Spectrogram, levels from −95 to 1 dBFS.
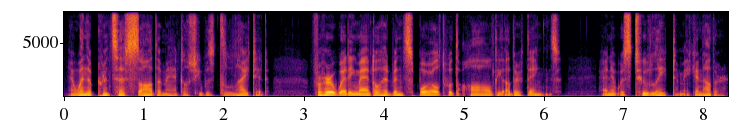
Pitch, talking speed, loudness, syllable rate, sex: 95 Hz, 215 wpm, -22 LUFS, 5.4 syllables/s, male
